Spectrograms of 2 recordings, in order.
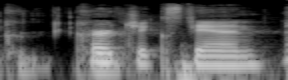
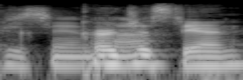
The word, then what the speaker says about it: Kyrgyzstan: And also he said he really enjoyed Sam's trip to, how do you pronounce it? – Kyrgyzstan. That's how I say it. Kyrgyzstan.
